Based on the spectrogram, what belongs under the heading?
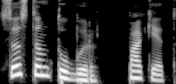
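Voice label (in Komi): сӧстӧм тубыр, пакет, Komi, female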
